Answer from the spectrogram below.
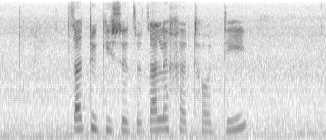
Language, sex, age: Southern Sotho, female, 21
